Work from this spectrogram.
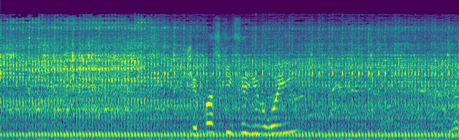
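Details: Two-stroke moped with BOOST cylinder head during break-in: loud, buzzy drone at fast idle with harsh edge; excessive noise, origin unknown.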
